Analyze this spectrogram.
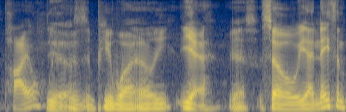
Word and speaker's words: Pyle: Is that pronounced Pyle? yeah. Is it Pyle?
